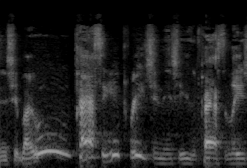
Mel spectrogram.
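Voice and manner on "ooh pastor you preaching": put-on very high, sing-song, swooping old-lady voice. Retelling a church joke, imitating Mother Jenkins in an old lady voice. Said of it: "I would do it like an old lady voice".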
